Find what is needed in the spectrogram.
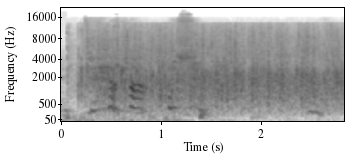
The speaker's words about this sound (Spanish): ¡Qué bonito! Un aplauso para ti.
